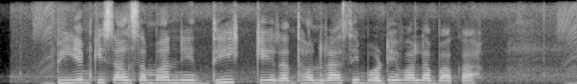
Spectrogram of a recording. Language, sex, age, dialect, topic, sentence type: Bhojpuri, female, 18-24, Northern, agriculture, question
